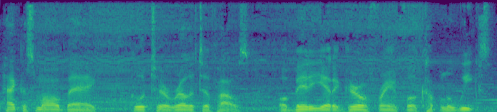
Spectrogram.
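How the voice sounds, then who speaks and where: A man's voice: low voice, steady tone, a little fast, lightly acted. A man playing an easygoing, streetwise barber in an audio story, talking in casual slang over background music. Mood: reassuring. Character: easygoing streetwise male barber, helpful loyal friend. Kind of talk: dramatic audio story acting.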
